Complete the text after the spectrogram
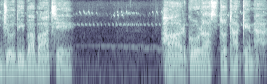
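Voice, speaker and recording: A man uses a put-on character voice, very deep and low, delivered at a fairly slow pace. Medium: audio drama. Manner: formal and polite, turning commanding.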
